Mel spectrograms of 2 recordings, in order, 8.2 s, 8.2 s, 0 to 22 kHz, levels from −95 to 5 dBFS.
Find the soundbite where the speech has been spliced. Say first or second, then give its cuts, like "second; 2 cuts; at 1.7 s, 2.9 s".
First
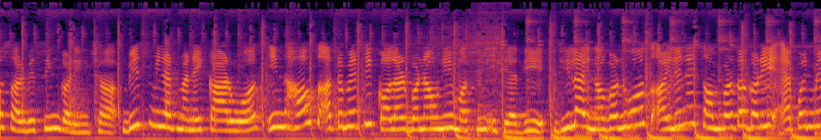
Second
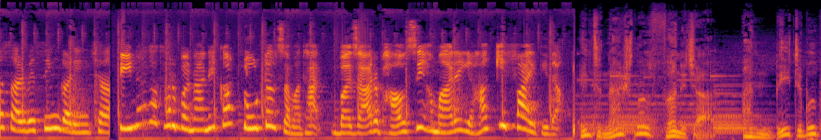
second; 2 cuts; at 1.1 s, 5.8 s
